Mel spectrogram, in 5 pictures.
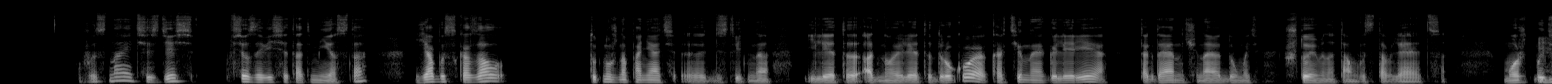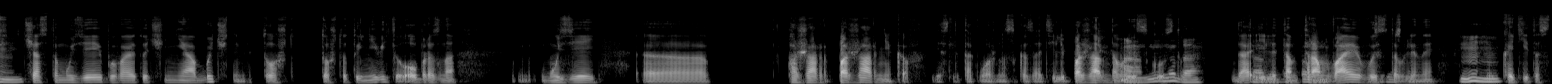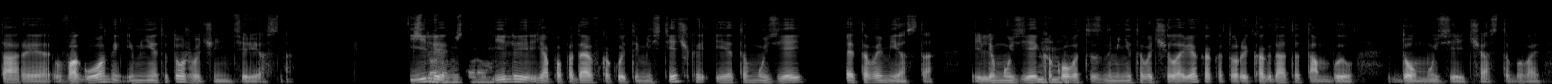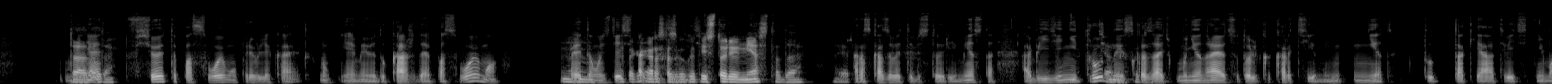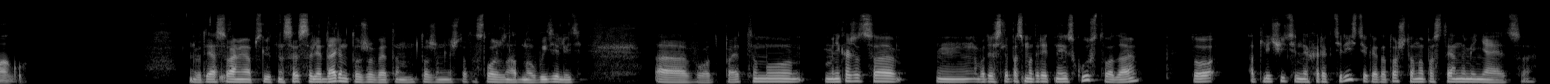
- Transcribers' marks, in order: tapping; other background noise
- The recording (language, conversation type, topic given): Russian, unstructured, Какую роль играет искусство в нашей жизни?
